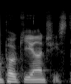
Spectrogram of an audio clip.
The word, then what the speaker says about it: Poquianchis: The story of the Las Poquianchis. And we're going to butcher a lot of Hispanic names and Mexican names and territories and just get ready for that. – But we're pretty sure on Poquianchis, though.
